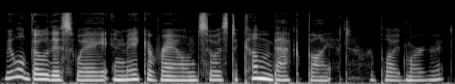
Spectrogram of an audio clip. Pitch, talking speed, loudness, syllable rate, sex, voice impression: 215 Hz, 235 wpm, -16 LUFS, 5.2 syllables/s, female, very feminine, very young, very thin, tensed, powerful, bright, slightly soft, very clear, very fluent, slightly halting, very cute, intellectual, very refreshing, sincere, calm, friendly, reassuring, very unique, elegant, slightly wild, slightly sweet, slightly lively, very kind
